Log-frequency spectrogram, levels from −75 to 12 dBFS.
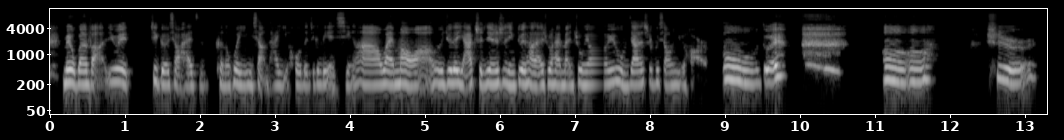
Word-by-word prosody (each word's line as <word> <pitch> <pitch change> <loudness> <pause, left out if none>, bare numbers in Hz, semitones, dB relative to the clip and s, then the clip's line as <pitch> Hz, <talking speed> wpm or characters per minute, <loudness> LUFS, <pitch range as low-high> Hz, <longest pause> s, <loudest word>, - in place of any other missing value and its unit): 没 225 - +6
有 225 - +10
办 205 -1 +2
法， 200 - -3
因 235 - -5
为， 215 -4 +2 0.2
这 245 - -3
个 210 -3 0
小 200 - -6
孩 185 - -5
子 190 0 -18
可 205 - -6
能 185 0 -6
会 210 -1 0
影 195 0 -5
响 - - -7
她 195 - -13
以 190 - -9
后 200 -3 -7
的 190 - -8
这 195 - -14
个 205 - -5
脸 200 -4 -5
型 190 +4 -11
啊， 200 -2 -1
外 205 -1 +2
貌 205 -3 +2
啊， 195 - -3
我 220 - -3
就 210 - +2
觉 220 +1 +2
得 220 - +8
牙 200 -1 -1
齿 210 - -3
这 - - -7
件 215 -1 +3
事 225 - -6
情 195 -2 -1
对 215 0 +3
她 205 - -1
来 185 +1 -1
说 215 +1 -1
还 195 - -1
蛮 195 0 -4
重 215 +1 -2
要 200 0 -6
的， 205 - -6
因 220 - 0
为 240 - -2
我 225 - 0
们 185 - -6
家 200 -1 +1
的 210 - -2
是 225 0 -9
个 220 - -6
小 195 -3 -8
女 200 0 -8
孩 - - -16
儿。 325 -8 -6
哦， 225 -5 +4
对。 225 +4 +8 1.4
嗯 245 -4 +4
嗯， 235 +3 0 0.7
是。 260 +1 +1
210 Hz, 290 characters per minute, -24 LUFS, 195-225 Hz, 1.4 s, 有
